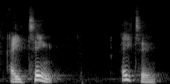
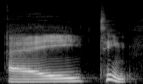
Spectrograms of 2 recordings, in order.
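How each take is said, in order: First: Said in the usual way. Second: Put-on "Eighteenth" as long A, pause, teenth; syllable by syllable. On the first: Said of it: "we just say the diphthong A". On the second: Shown as a demonstration. Teacher sounding out for learners, "Eighteenth" in two parts. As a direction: stretch the A of "Eighteenth", then add teenth. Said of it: "we just say the diphthong A as in pay".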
